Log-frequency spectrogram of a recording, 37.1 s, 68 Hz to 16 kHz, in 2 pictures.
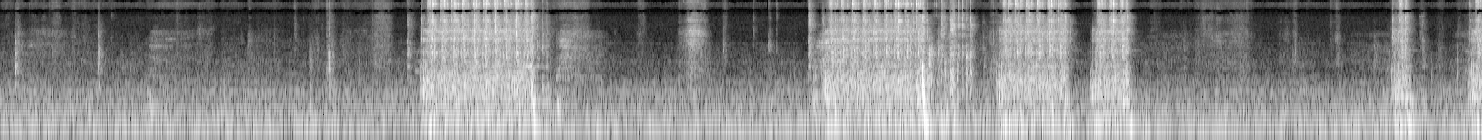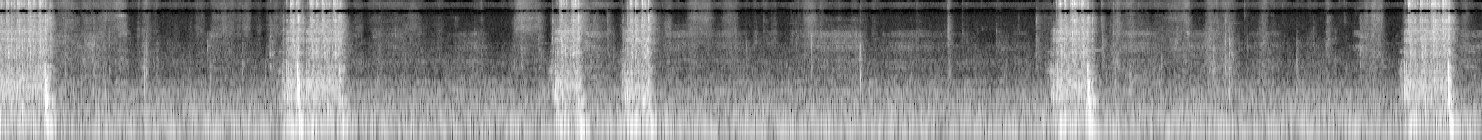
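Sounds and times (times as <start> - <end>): steady low hum: 0.0 - 37.0
sewing machine stitching: 5.1 - 6.9, 10.1 - 14.2, 17.4 - 19.3, 21.9 - 22.9, 25.3 - 26.8, 31.6 - 32.4, 36.0 - 36.8.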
